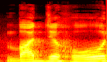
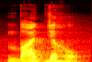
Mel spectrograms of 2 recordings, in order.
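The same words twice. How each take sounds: First: ਬਾਝਹੁ said as bajh-ho, long o; long ho ending. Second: ਬਾਝਹੁ stopped on a short hu; short hu ending. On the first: Teacher showing the mistake to avoid, ਬਾਝਹੁ as bajh-ho. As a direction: lengthen the end of ਬਾਝਹੁ into hoo with an o sound. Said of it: "ਨਹੀਂ ਕਹਿਣਾ". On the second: Teacher modelling for learners, ਬਾਝਹੁ with short hu. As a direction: cut the final u of ਬਾਝਹੁ short. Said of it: "ਹਾਹੇ ਨੂੰ ਔਂਕੜ ਰੋਕ ਦੇਣਾ ਹੈ". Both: Shown as a demonstration.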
